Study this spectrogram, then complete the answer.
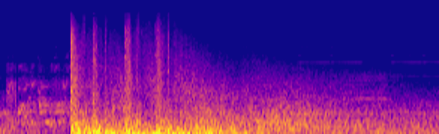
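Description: Heavy guns fire in a loud burst of booming blasts.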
